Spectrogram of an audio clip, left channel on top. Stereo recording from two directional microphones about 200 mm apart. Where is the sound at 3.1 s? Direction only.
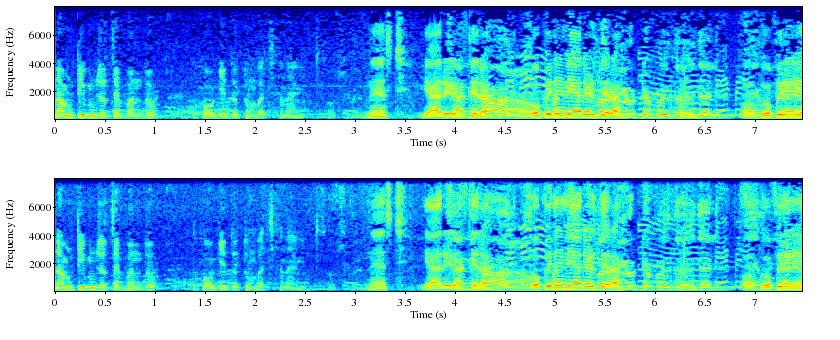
15° left (ahead or behind).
